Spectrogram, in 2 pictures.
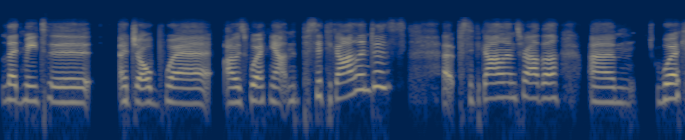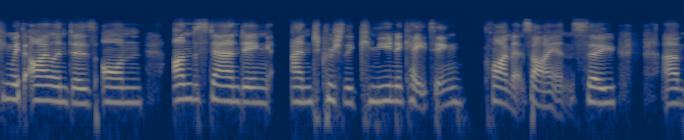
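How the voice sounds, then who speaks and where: A woman from Australia with a mostly British accent and a slight Australian trace, talking as an interview guest in a lively, self-deprecating way. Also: medium pitch, moderate pace, smooth, dry recording. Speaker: guest, energy association chief executive. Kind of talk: casual interview chat.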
